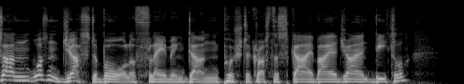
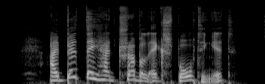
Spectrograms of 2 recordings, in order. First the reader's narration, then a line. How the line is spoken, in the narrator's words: said Petrachi firmly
